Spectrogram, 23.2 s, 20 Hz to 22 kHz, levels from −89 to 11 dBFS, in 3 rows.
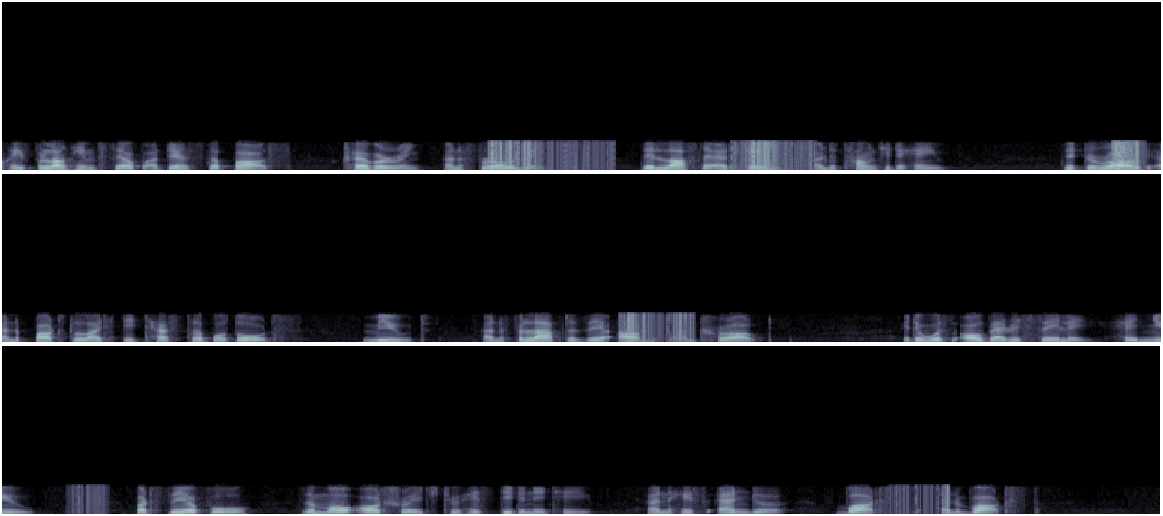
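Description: Bit errors on a digital phone line appear first from 3.24 to 4.08 s, then 4.86 to 5.42 s, 7.40 to 7.62 s and 11.84 to 12.34 s. Flipped bits corrupt single samples, and hits on the sign or high-order bits produce sharp ticks. At an error rate of roughly one to a few percent, these merge into crackle laid over intact speech, densest in the 4.86 s and 7.40 s bursts.

A switching supply whistle runs from 15.49 to 19.94 s, a high tone moving between 8.2 and 9.0 kHz, roughly 45 dB below the speech. Its drifting pitch fits a supply in audible burst mode shifting with load. Further bit errors crackle from 15.88 to 16.16 s, inside the whistle, and again from 21.36 to 21.76 s, both at a lower rate of about one percent.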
